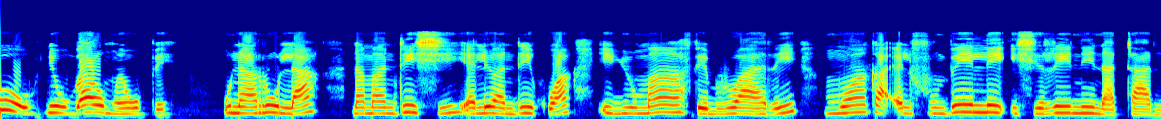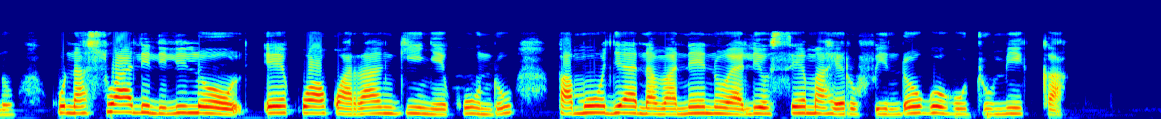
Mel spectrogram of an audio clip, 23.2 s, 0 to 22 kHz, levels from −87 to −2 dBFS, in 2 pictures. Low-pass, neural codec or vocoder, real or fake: 7.2 kHz; none; real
